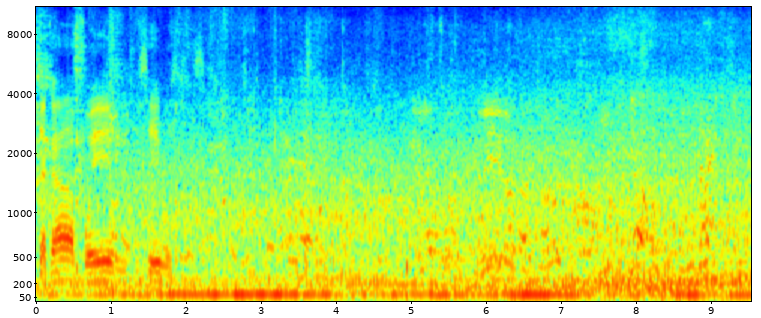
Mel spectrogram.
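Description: Young men shout and call out to each other outdoors, some close and some farther off.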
